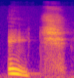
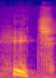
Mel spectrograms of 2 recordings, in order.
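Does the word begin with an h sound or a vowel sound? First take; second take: vowel sound; h sound. First: The word begins with a vowel sound. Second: The word begins with an h sound. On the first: The speaker calls it right. "When you say H, the first sound is A. It's a vowel sound" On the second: The speaker calls it wrong. "The word is not H"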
